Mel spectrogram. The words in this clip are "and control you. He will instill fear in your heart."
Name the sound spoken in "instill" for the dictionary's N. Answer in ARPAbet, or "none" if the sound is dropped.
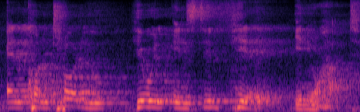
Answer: L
